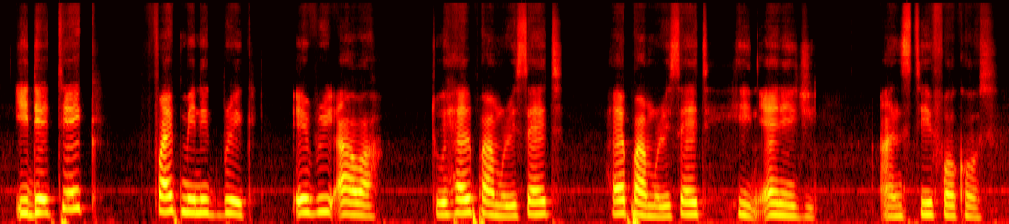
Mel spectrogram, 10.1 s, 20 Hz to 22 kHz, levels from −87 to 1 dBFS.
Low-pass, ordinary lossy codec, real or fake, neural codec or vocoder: none; none; fake; autoencoder, 48 kHz, 128 numbers a frame, DAC-VAE, trained on Japanese speech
